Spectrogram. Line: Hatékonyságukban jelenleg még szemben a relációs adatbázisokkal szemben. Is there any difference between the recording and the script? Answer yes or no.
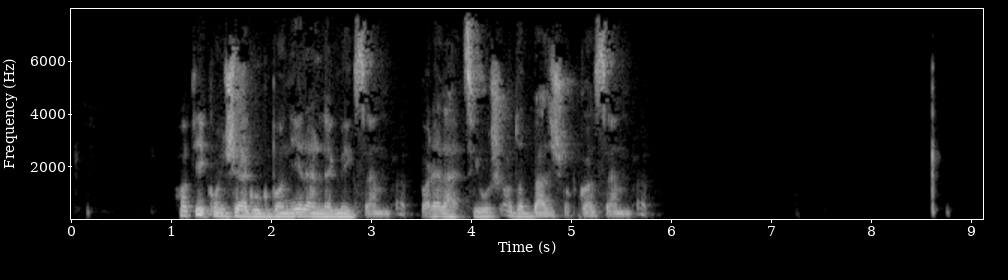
no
